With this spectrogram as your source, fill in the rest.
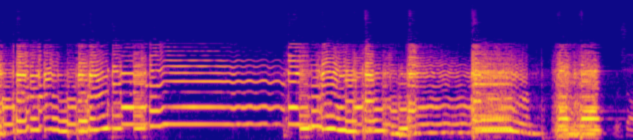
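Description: An electric guitar played through a boost pedal stacked on an overdrive sounds thick and distorted, with sustained chords and quick lead phrases at a loud, steady level.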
